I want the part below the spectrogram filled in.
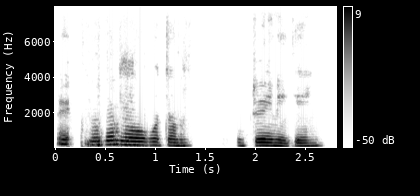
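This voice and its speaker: A woman's voice comes through a dull, lo-fi video call. She sounds dry and close, with a gravelly, mellow tone. She talks hesitantly, trips over her words and stops mid-sentence. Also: fairly low pitch, measured pace, no room sound. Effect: heard through a video call. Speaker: student in an online class. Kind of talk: casual back-and-forth during a live tutorial. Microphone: device mic on a video call.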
